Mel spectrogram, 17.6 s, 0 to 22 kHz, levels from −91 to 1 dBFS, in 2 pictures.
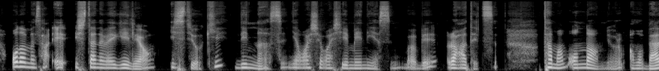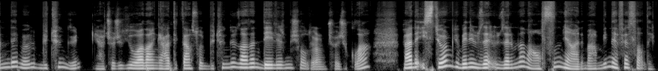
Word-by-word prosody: o 260 - +7
da 255 -1 +6
mesela 215 -2 -3
e - - +1
işten 220 -1 +2
eve 190 -1 0
geliyor, 175 +1 0 0.2
istiyor 225 - 0
ki 290 +4 -5 0.2
dinlensin, 205 +2 -3
yavaş 205 0 -3
yavaş 180 -1 -5
yemeğini 170 -1 -3
yesin, 185 +4 -6
böyle 170 - -5
bir 250 - -4 0.2
rahat 180 -1 +3
etsin. - - -2 0.6
Tamam, 200 -1 +2
onu 195 +1 -1
da 185 - +6
anlıyorum 155 0 -6
ama 160 -2 -5
ben 175 +10 +3
de 255 -1 0
böyle 195 +2 -2
bütün 215 +6 -5
gün, 170 +7 -7 0.2
ya, 140 0 -8
çocuk 155 +2 -7
yuvadan 160 -1 +4
geldikten 160 +2 -1
sonra 155 -3 -7
bütün 205 +7 -8
gün 240 - -2
zaten 215 -2 +2
delirmiş 180 +1 +2
oluyorum 125 -5 -6
çocukla. 150 - -4 0.5
Ben 205 +3 +9
de - - +3
istiyorum 255 +6 +7
ki 240 -7 -2
beni 215 +2 +5
üze 205 -1 +4
üzerimden 190 +7 0
alsın, 195 - 0
yani, 150 -6 +1
ben 150 +3 -4
bir 215 - -2
nefes 210 -5 +1
alayım. 135 -6 -6
185 Hz, 180 wpm, -24 LUFS, 160-210 Hz, 0.6 s, Ben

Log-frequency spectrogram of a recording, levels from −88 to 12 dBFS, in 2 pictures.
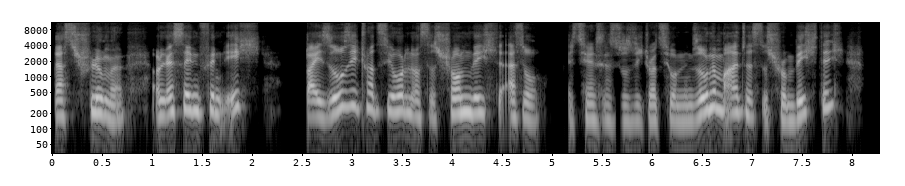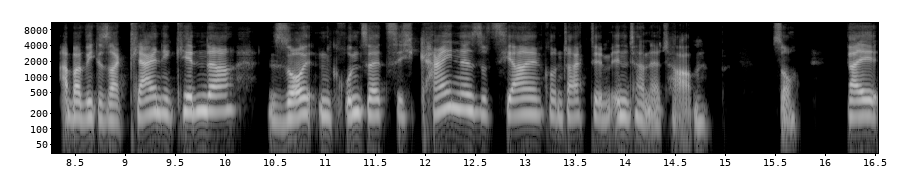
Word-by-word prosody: das 175 0 +1
Schlimme 175 -7 +1 0.3
und 180 - +2
deswegen 220 +2 +4
finde 205 -1 -2
ich 265 +1 -3 0.4
bei 170 -1 +4
so 195 +9 +3
Situationen, 225 -6 0
das 170 -2 -5
ist - - -4
schon 200 +1 +4
wicht 200 0 -1
also, 155 -3 -2 0.2
beziehungsweise 145 -2 -7
so 140 -1 -9
Situationen 140 0 -6
in 140 - -5
so 190 +5 +5
'nem 240 0 +4
Alter 205 -2 +2
ist 165 -1 -8
das - - -7
schon 140 -1 -3
wichtig. 215 - -1 0.4
Aber 165 -2 +3
wie 165 - +2
gesagt, 150 -2 0
kleine 190 +2 +3
Kinder 220 +2 +3 0.3
sollten 170 +5 +2
grundsätzlich 180 -1 -2
keine 230 +2 +3
sozialen 190 0 0
Kontakte 175 +1 -5
im - - -6
Internet 170 -2 -4
haben. 135 -2 -4 0.6
So. - - -7 0.5
Weil 175 0 +5
185 Hz, 145 wpm, -21 LUFS, 165-210 Hz, 0.6 s, so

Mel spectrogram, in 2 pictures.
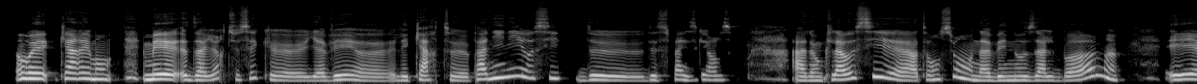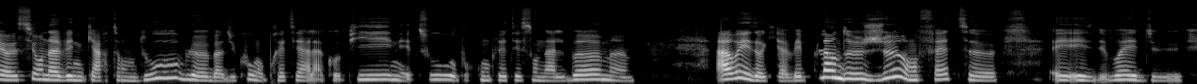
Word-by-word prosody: Ouais, 270 -2 +6
carrément. 260 -4 +4 0.3
Mais, 235 0 +7
heu, - - +2
d'ailleurs, 205 +5 -1
tu 225 - -9
sais 280 +8 -5
qu'il 185 -7 -3
y 180 +1 -3
avait, 205 +5 +1
heu, 170 -3 -5
les 185 0 -3
cartes, 205 +1 -3
heu, 175 -2 -2
Panini 300 - +3
aussi 285 -2 -3
de 190 -3 0
des 200 0 -3
Spice 205 -1 -6
Girls. 205 -2 -5 0.7
Ah, 185 -1 0
donc 180 0 -4
là 220 0 +4
aussi, 335 +5 +1
heu, 250 - +1
attention, 215 - -2
on 240 -9 +2
avait 180 0 0
nos 190 0 -2
albums 200 - 0 0.5
et 230 +2 +3
heu, 200 -1 +2
si 200 +4 -8
on 230 -3 0
avait 200 -1 +3
une 190 -2 -2
carte 180 +2 -6
en 185 - -8
double, 240 - -1
heu, 185 -3 0
bah, 170 -2 -5
du 175 - -12
coup, 225 +3 -5
on 175 - -7
prêtait 180 -1 -8
à 180 - -4
la - - -6
copine 220 0 -3
et 180 - -8
tout, 220 -1 -3
pour - - -21
compléter 190 -1 -6
son 185 -1 -9
album. 195 +1 -2 0.9
Ah 235 +2 +7
oui, 270 -4 +3
donc, 180 -3 +1
il - - -12
y - - -3
avait 180 +2 -3
plein 315 - +4
de 255 -2 +5
jeux, 250 - +2
en 205 -9 0
fait, 230 +5 -6
heu 180 -4 -4 0.6
et 200 0 +1
et 185 -2 -2
d - - -8
ouais 210 +1 +1
de 170 - -11
205 Hz, 180 wpm, -20 LUFS, 185-235 Hz, 0.9 s, Mais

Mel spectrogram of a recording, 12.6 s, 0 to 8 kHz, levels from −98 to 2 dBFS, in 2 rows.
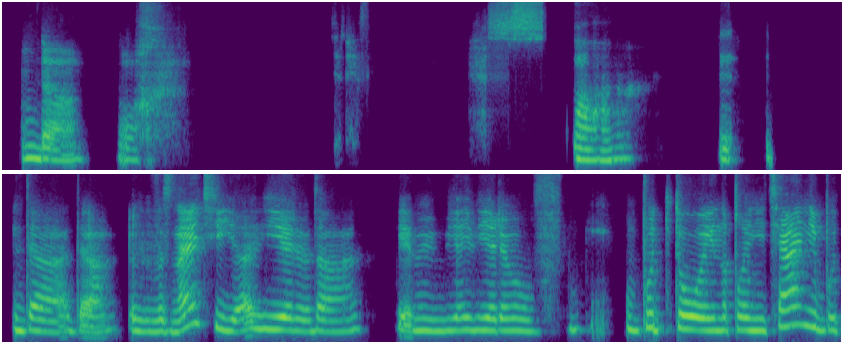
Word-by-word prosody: Да, 210 -1 0 0.2
ох, 195 -4 -9 1.3
интерес. - - -24 0.9
С - - -6 0.2
да. 205 - +3 1.0
Э, - - -2
м - - -4 0.9
м, 215 - +4
да, 205 -1 0
да. 230 +2 -3
Вы 200 -1 -1
знаете, 265 - +3
я 205 -1 +2
верю, 230 -4 +2
да. 200 +2 -3 0.3
Я - - +1
мь 210 -1 0
верю 215 -1 0
в 190 - -13
м 225 0 -12 0.2
будь 260 -2 -1
то 230 -3 +7
инопланетяне, 220 +7 +3
м, 240 - 0
215 Hz, 115 wpm, -25 LUFS, 205-230 Hz, 1.3 s, то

